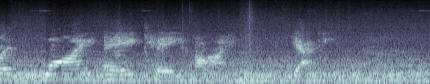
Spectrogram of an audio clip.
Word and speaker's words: Yaqui: first viewpoint this is yeah t point we spell it why Aki yaki it's named after a Native American tribe found south of Tucson into Mexico their desert culture they spell their name y a qu by yaki and then we will be having the shuttle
